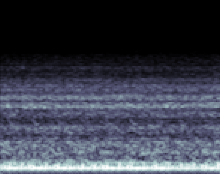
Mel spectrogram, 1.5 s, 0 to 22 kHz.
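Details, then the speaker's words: 2004.5 GMC 2500 HD LLY Duramax, 245,903 miles, deleted and tuned with a new CP3 fuel pressure regulator and lift pump, about 45°F: low, steady exhaust drone at one even pitch, no hunting or surging. Clean, stable diesel idle. "nice consistent exhaust note she's been running good"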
